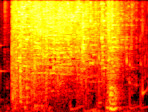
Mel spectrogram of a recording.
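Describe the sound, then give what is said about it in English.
Glass milk bottles of a milkman delivering milk rattle and clink together in a loud burst that starts abruptly, keeps up for a couple of seconds, then fades out, with no voices. “And there's the rattle of glass.”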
